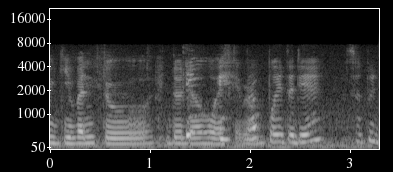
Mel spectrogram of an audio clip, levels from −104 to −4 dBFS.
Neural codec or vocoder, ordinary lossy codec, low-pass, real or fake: none; none; none; real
